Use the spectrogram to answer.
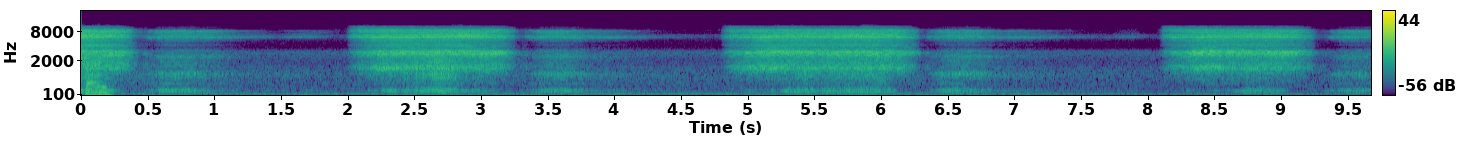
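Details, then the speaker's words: Adult's own sleep snoring played back from a snore-monitoring app with a snore score of about 200: regular loud, hissing, rasping breaths with softer breaths between, about every three seconds; sleep apnea is raised as a concern. "what this does it modders your snoring and you can tell you if you need to go see something and you know get yourself checked out I mean I've done one Steve as my meat let me play you a little bit of my snoring oh yeah"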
